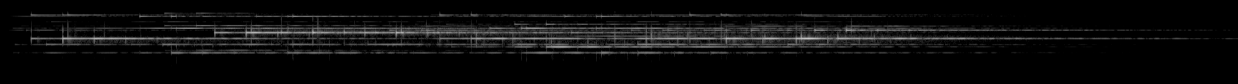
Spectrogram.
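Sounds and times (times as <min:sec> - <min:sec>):
lower pitched fairy dust twinkle sparkle bell tree: 0:00.1 - 0:10.0.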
